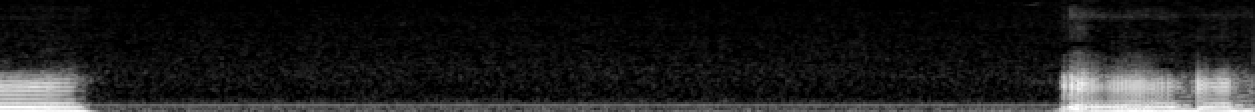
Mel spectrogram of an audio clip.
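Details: Snoring from Futa, a Shih Tzu puppy just three months old: one raspy, buzzing breath cuts off at the start, then quiet room hum, then another loud rattling snore begins near the end.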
